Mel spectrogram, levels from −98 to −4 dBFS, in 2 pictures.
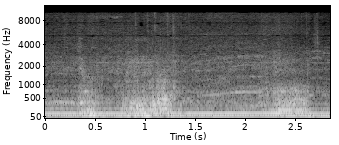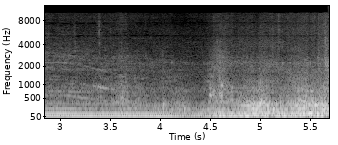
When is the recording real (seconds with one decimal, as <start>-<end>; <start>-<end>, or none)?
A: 0.0-1.7; 2.5-4.0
